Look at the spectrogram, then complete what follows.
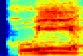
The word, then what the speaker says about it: Quia: He said it's pronounced Quia, but all good.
